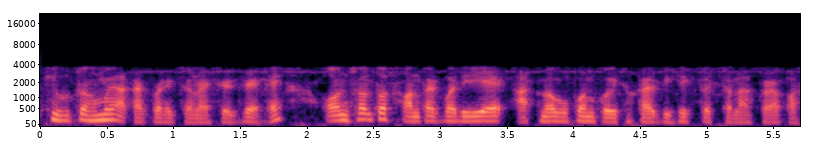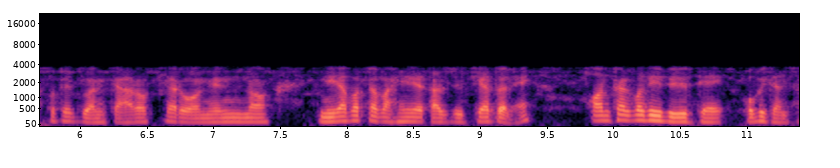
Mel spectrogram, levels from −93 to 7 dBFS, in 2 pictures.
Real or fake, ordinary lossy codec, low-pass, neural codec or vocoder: fake; Opus, 24 kbps; 3.6 kHz; codec, 16 kHz, 2 kbps, FunCodec, trained on LibriTTS, 25 frames a second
